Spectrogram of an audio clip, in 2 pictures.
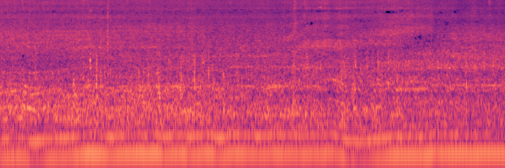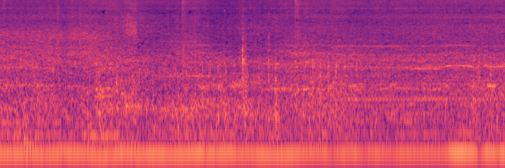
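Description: A small bulldozer's diesel engine rumbles steadily nearby.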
